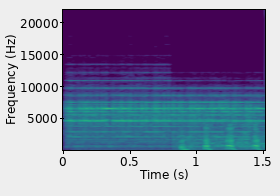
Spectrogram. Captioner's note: bell ringing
